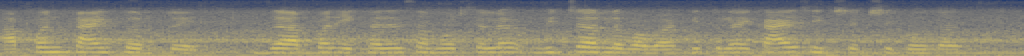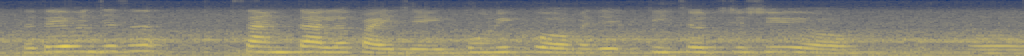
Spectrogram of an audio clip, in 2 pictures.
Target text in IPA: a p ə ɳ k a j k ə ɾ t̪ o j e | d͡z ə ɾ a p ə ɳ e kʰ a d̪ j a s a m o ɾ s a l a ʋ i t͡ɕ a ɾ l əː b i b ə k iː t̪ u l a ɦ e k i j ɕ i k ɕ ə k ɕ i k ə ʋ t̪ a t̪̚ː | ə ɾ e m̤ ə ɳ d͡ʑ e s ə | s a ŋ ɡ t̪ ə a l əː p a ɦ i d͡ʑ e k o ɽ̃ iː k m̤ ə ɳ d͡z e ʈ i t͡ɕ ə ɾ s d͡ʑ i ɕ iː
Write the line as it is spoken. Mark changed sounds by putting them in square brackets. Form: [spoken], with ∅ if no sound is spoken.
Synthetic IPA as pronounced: a p ə ɳ k a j k ə ɾ t̪ o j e | d͡z ə ɾ a p ə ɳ e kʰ a d̪ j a s [ə] m o ɾ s a l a ʋ i t͡ɕ a ɾ l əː b [a] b [a] k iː t̪ u l a ɦ e k [a] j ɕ i k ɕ ə k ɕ i k ə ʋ t̪ a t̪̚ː | ə ɾ e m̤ ə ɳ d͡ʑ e s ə | s a ŋ ɡ t̪ ə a l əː p a ɦ i d͡ʑ e k o ɽ̃ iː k m̤ ə ɳ d͡z e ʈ i t͡ɕ ə ɾ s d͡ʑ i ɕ iː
